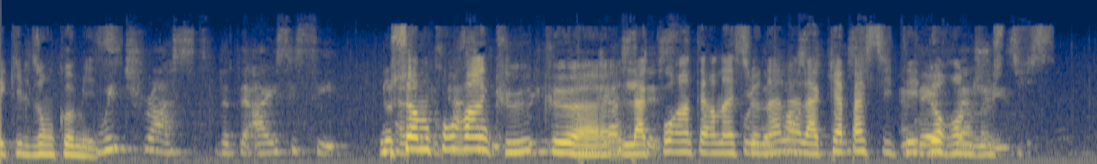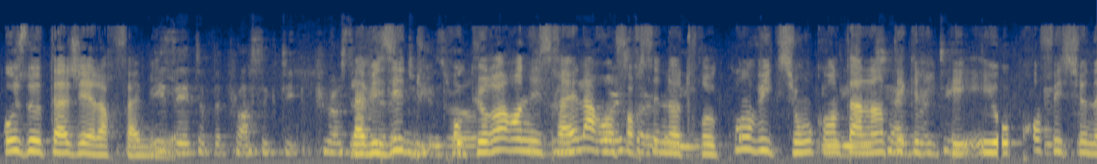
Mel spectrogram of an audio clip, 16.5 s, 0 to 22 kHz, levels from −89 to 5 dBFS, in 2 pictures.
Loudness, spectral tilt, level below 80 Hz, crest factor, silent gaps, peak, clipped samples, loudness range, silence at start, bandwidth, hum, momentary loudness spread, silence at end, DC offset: -17 LUFS; -5 dB/octave; -48 dBFS; 16 dB; none; 0 dBFS; under 0.1%; 3 LU; 0 s; 12.5 kHz; none; 14 LU; 0 s; under 0.1%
